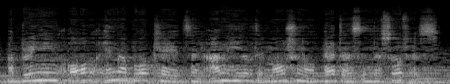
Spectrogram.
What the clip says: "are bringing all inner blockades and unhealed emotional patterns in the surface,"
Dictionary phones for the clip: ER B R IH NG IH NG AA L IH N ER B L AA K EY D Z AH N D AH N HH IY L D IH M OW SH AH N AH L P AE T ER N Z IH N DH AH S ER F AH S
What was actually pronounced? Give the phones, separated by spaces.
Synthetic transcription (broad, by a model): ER B R IH NG IH NG AA L IH N ER B L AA K EY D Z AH N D AH N HH IY L D IH M OW SH AH N AH L B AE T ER Z IH N DH AH S ER F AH S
